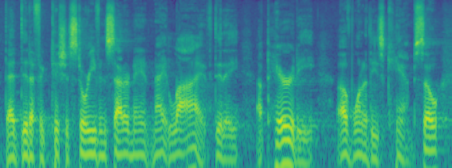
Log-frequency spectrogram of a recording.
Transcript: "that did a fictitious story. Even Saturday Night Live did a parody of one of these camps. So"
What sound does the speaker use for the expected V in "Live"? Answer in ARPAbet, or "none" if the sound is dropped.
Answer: V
